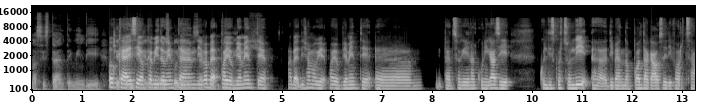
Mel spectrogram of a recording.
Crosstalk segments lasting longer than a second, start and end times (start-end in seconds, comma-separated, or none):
1.5-4.2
